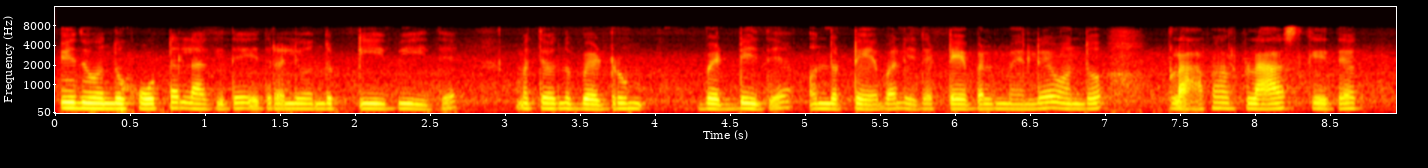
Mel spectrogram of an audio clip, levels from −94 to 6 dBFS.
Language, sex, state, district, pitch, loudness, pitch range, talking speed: Kannada, female, Karnataka, Mysore, 175 Hz, -21 LUFS, 170-180 Hz, 150 wpm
